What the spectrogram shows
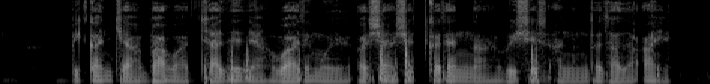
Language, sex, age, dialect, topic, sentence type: Marathi, male, 18-24, Northern Konkan, agriculture, statement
